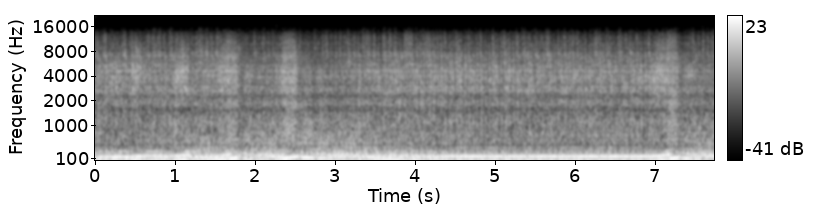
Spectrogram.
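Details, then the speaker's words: Jaguar D-Type with a new homemade single exhaust with built-in silencers: loud, deep engine with revs rising and falling, fairly smooth without the sharp crackle, still very loud; normal engine note with silenced exhaust. "I think it makes a hell of a difference it's still very loud it just takes that cracking sound out of the engine making it a little bit smoother"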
